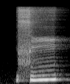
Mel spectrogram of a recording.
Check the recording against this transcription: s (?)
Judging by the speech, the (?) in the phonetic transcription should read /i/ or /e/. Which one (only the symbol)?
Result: i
